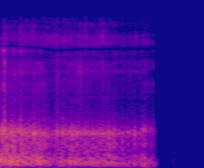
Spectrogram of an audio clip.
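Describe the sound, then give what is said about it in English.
A voice imitates a child's snore: one loud, rough, rattling breath that lasts about a second and a half, then cuts off abruptly into silence. “But I had been in this situation before, so instead of tossing and turning and kicking and screaming and arguing about my bedtime, I gladly went to sleep, shut off the lights, and did my best impression of a child snoring.”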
